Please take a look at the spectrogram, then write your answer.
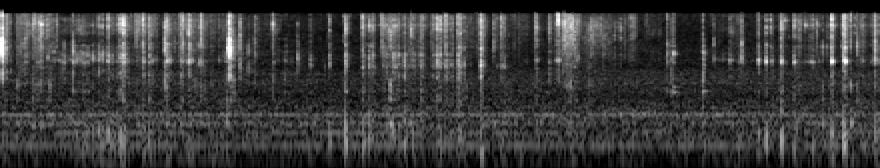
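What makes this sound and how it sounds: A metal blade scrapes crumbly flakes off a solid white bar of soap held in the hand. Quiet, bright, dry crackles and crisp ticks come at an irregular pace, with a few sharper snaps over a faint low steady hum.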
